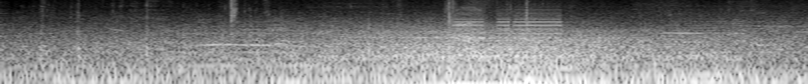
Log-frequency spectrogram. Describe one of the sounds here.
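A car engine roars as a car pulls up close.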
